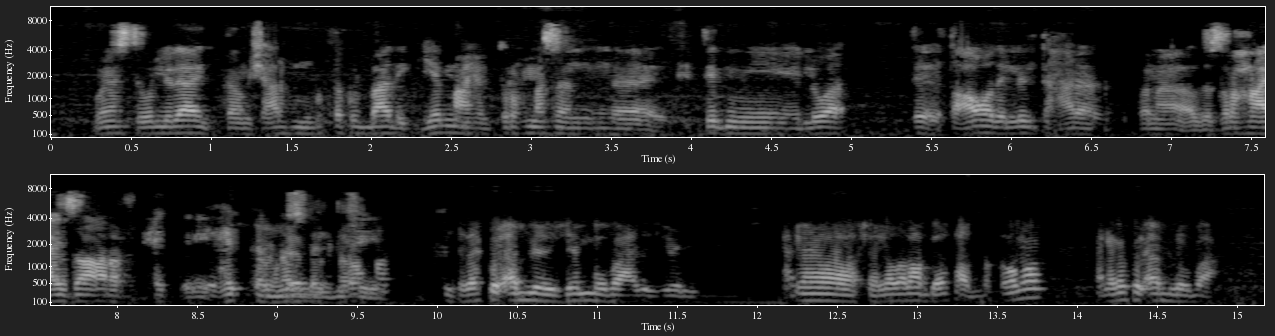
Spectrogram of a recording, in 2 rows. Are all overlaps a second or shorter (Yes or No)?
No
